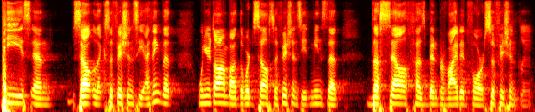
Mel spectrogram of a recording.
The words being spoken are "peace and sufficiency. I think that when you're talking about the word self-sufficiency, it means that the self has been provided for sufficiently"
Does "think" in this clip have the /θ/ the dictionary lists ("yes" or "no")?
yes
